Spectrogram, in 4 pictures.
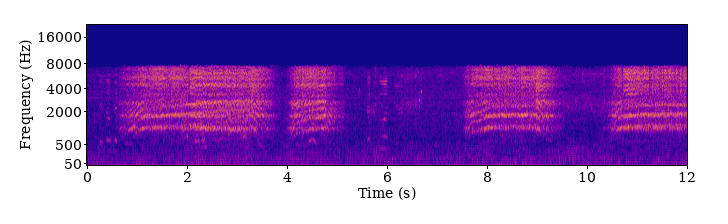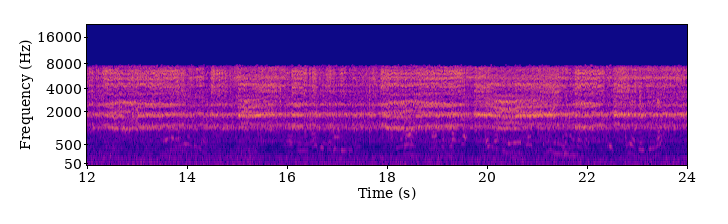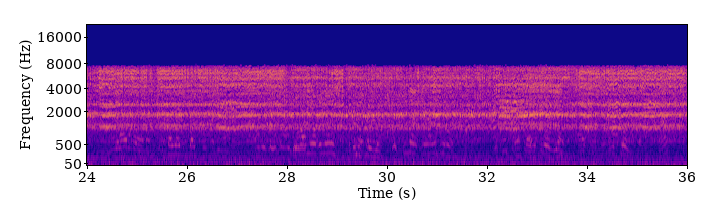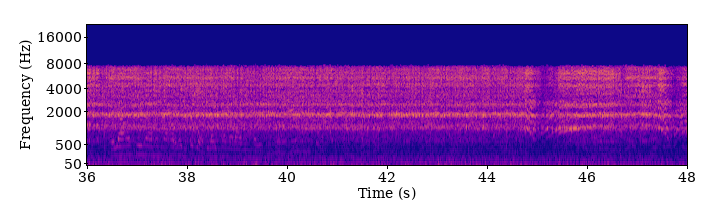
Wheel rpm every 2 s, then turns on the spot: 50, 140, 50, 0, 110, 70, 160, 160, 160, 160, 160, 160, 160, 160, 160, 160, 160, 160, 160, 160, 160, 160, 120, 140.
none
